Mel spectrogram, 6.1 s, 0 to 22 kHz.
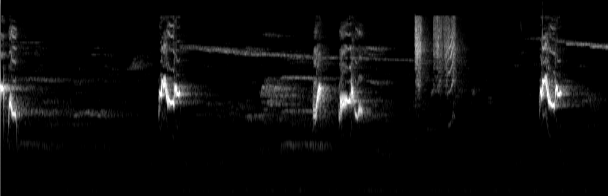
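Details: Red-whiskered bulbul singing a wild-style song: short, loud, liquid chirping phrases at roughly 1.5-second intervals, each a quick bubbly burst, separated by quieter thin notes, with a faint steady low hum underneath.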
